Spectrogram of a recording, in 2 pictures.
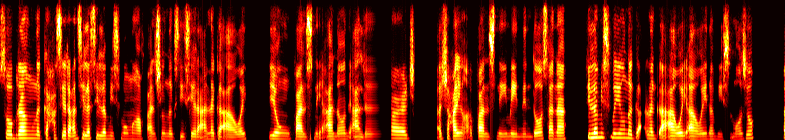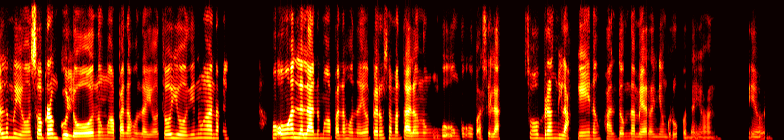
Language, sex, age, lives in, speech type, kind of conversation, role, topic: Filipino, female, 40-44, Philippines, conversation, podcast, guest, Paano nagbago ang kultura ng mga tagahanga ngayon kumpara noon?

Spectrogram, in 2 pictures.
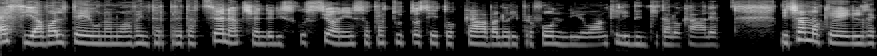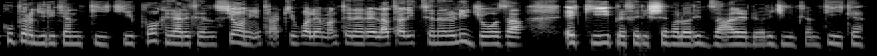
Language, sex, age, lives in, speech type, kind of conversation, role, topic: Italian, female, 20-24, Italy, read, expert-assistant, expert, Come posso scoprire se le idee degli antropologi cambiano davvero il modo in cui viviamo ogni giorno?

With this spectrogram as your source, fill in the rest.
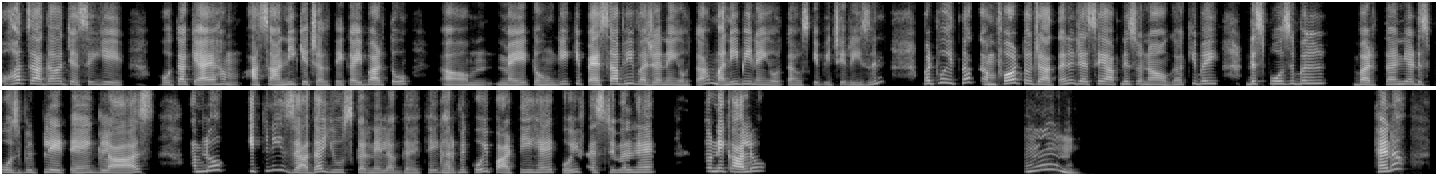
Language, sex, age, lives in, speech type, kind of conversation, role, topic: Hindi, female, 50-54, India, conversation, podcast, guest, Kaise sustainable choices ko simple aur practical banaya jaaye?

